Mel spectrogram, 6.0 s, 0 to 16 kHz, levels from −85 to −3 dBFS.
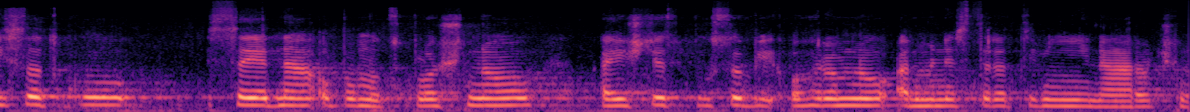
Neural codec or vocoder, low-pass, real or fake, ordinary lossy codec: none; 14.4 kHz; real; Opus, 16 kbps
